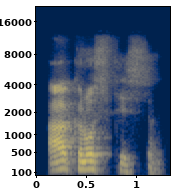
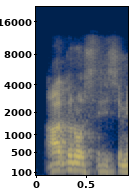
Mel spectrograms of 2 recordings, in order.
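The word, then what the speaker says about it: agnosticism: 있기 때문에 라고 불가지론 아그노스티즘. 예. 이게 이제 그 아자를 빼면은 그노스티즘이라고 발음하지 않고 나스티즘 이렇게 발음해요. GN이 붙으면 이 G자가 이제 묵음이 되잖아요. 근데 앞에 A자가 붙었기 때문에 아그노스티즘 이렇게 될 거예요.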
